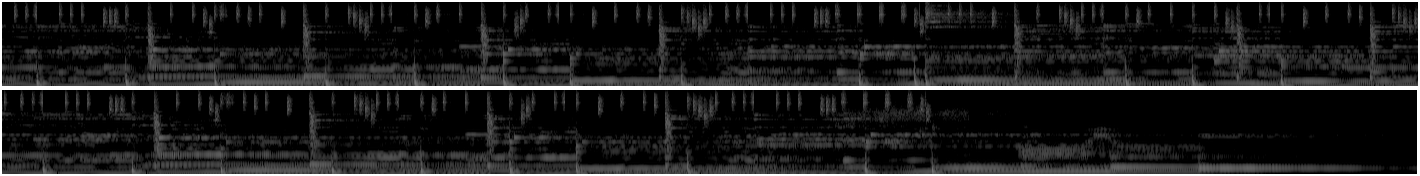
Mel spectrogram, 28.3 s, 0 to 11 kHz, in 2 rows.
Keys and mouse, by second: 2.6 g, 3.7 middle click, 3.8 drag, 4.0 middle click, 5.2 middle click, 5.8 shift+middle click, 6.7 shift+middle click, 7.4 middle click, 7.7 Tab, 8.1 b, 9.4 ctrl+KP_Add, 10.7 p, 11.5 Tab, 11.9 click, 12.6 F2, 14.4 s, 17.9 click, 19.6 click, 23.2 click, 28.1 click.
